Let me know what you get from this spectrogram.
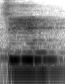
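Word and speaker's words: scene: सी silent होता है। इसको क्या बोलेंगे? SC। देखो दोनों एक साथ मिले, दोनों एक साथ मिले तो क्या बोलेंगे? सीन, Saint, साइंस।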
